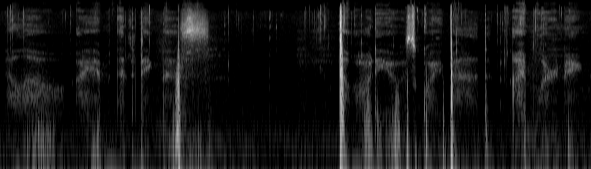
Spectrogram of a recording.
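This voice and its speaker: A young woman whispering an ASMR chat, soft and self-conscious, rambling and giggling as she paints her nails close to a handheld mic. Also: unhurried. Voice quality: deep voice with an odd cadence. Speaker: vlogger. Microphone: handheld mic held close.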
